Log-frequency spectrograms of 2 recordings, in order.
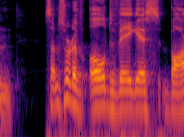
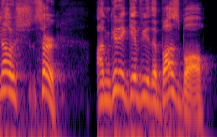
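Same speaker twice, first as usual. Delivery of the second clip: put-on firm, raised, swooping, insistent voice; 7 semitones higher than usual. Retelling what a woman on the flight said to him, retelling a raised voice. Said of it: "raising her voice to me now".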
